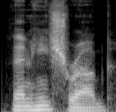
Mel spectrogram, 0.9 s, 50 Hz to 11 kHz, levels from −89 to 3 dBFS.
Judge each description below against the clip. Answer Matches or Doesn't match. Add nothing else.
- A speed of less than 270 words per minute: Matches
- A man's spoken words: Matches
